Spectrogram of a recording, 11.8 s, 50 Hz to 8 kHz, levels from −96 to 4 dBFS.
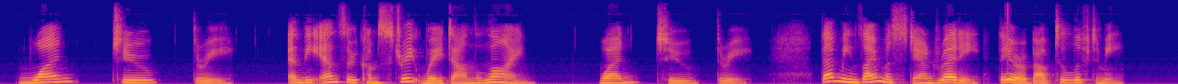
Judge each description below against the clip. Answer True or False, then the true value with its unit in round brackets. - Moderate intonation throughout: True (4.1 semitones)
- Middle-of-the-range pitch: False (220 Hz)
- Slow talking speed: True (130 wpm)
